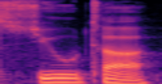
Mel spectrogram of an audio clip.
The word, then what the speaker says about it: Ceuta: Um Okay, it says this is pronounced as Ceuta in English and Theuta or Seuta in Latin.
